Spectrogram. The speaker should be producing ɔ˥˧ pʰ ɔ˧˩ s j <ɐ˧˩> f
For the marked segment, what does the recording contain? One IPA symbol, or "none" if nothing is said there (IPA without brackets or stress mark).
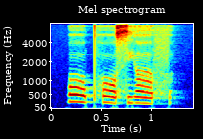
ɐ˧˩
